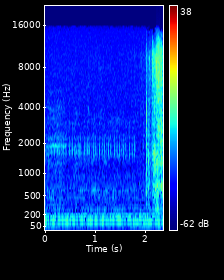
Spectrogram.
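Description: Quiet room tone with a steady low hum and no other distinct sound.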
